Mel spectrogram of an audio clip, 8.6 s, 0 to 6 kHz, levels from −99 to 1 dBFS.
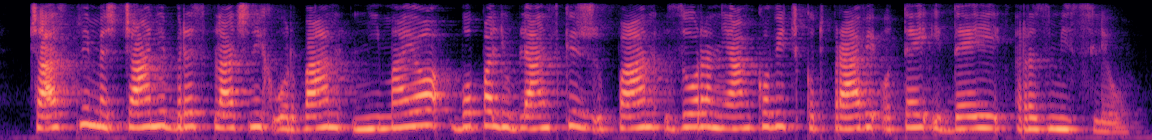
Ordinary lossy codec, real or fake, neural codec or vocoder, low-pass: none; real; none; 5.4 kHz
